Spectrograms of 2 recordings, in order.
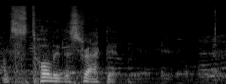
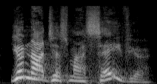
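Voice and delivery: ordinary talk

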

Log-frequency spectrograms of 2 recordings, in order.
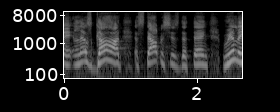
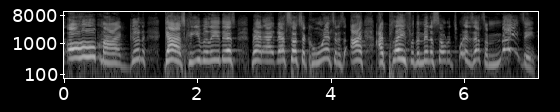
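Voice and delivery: higher, loud, thrilled exclaiming; excited father; 5 semitones higher, 7 dB louder than usual. Acted. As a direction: gush like a stunned new dad. Twins player hears news.

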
